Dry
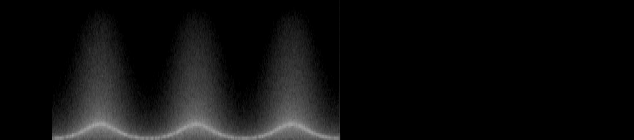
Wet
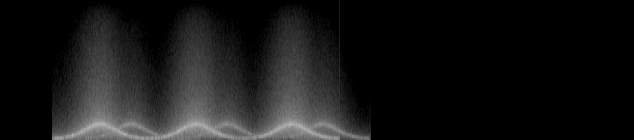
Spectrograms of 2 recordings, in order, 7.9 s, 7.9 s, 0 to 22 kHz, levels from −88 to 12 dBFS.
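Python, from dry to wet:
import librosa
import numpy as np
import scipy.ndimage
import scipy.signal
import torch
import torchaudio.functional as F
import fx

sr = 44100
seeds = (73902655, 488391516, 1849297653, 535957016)

y = fx.highpass(x, sr, hz=540.0, slope=12, at=(2.5, 3.63))
y = y + 10.0 ** (-13.5 / 20.0) * np.pad(y, (int(381 * sr / 1000.0), 0))[:len(y)]
y = y * librosa.db_to_amplitude(7.0)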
